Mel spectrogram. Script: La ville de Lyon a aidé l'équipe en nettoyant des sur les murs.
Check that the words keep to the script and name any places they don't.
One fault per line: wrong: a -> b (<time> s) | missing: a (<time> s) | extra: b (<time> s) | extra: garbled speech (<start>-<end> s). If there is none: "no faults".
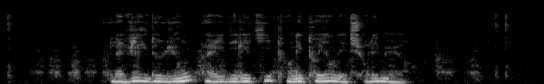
no faults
